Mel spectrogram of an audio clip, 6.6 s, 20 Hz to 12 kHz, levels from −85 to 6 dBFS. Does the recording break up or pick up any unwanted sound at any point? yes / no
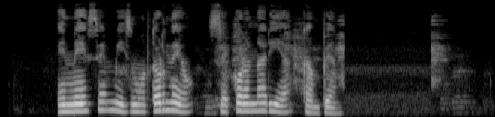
no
